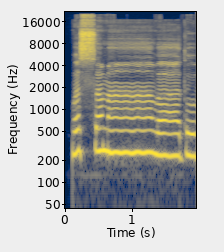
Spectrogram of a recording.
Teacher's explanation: برابر الف لام چھوڑ دیں گے، سیدھا واو لگے گا سین میں، یہ لکھنے میں آئے دو حروف، پڑھنے میں نہیں آئیں گے، حروف شمسی ہیں۔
